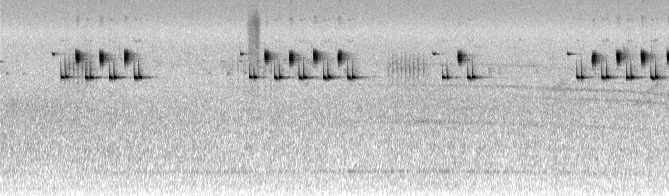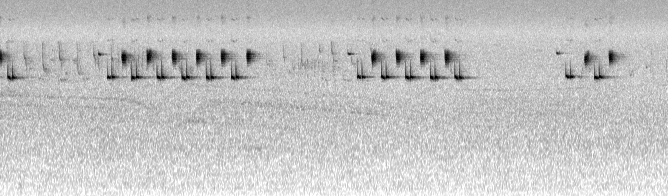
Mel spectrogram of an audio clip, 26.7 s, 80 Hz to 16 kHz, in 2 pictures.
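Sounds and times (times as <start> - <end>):
background hiss: 0.0 - 26.7
Parus major great tit song: 4.8 - 6.9.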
